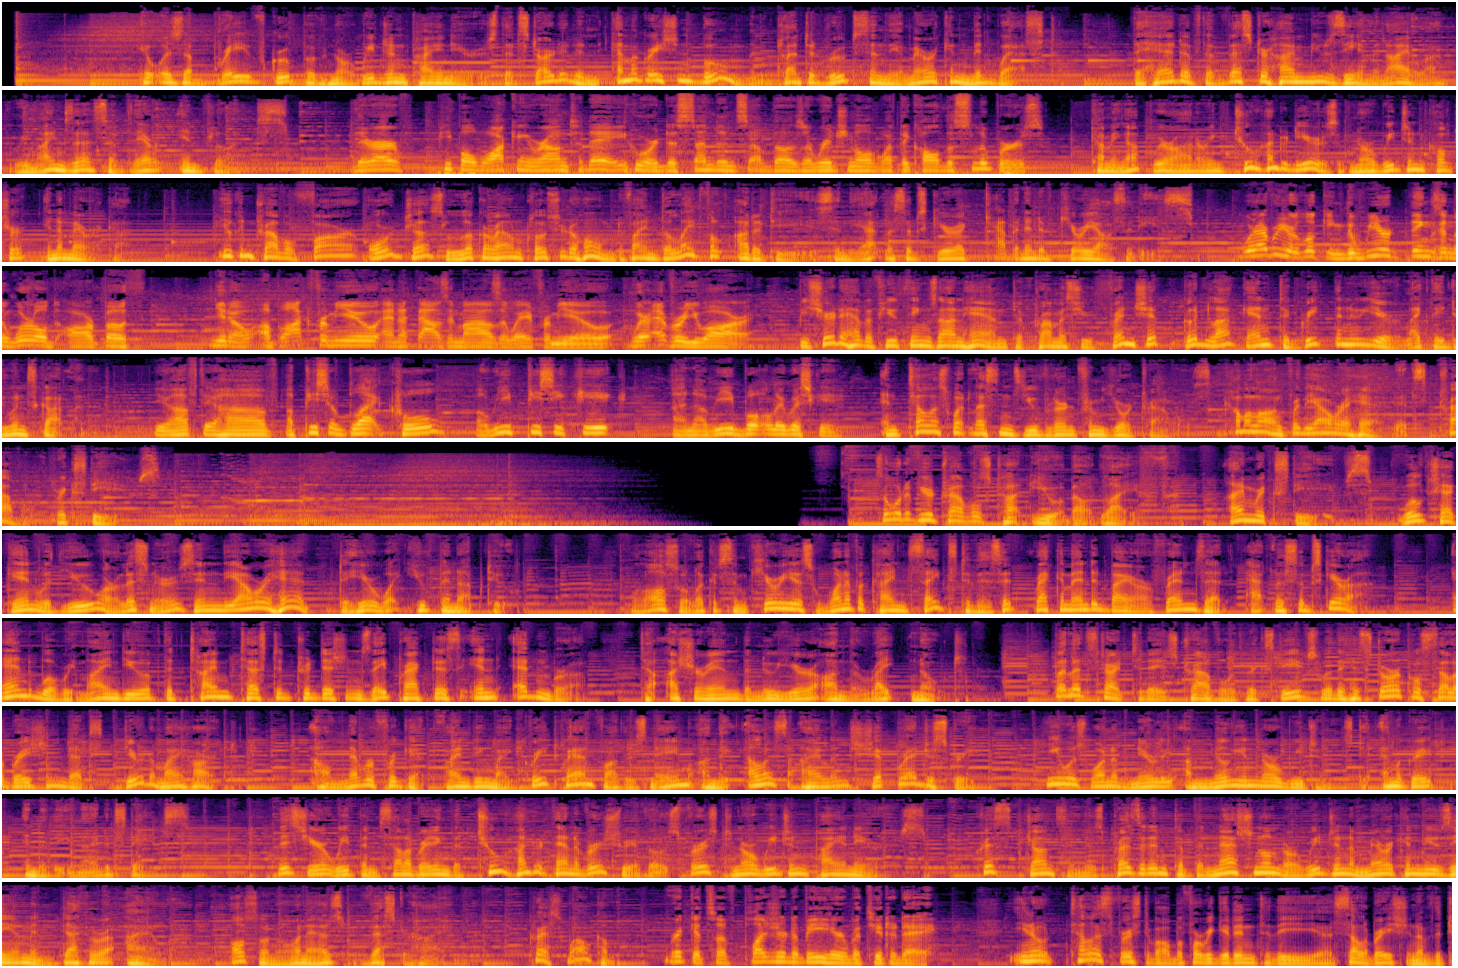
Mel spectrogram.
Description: And listen in as callers share their favorite travel memories of the year behind us. Plus, learn from Scottish tour guides about Edinburgh's lively New Year's Eve traditions of Hogmanay.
